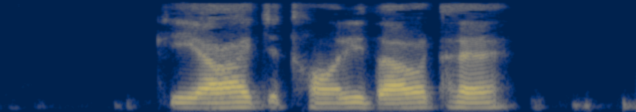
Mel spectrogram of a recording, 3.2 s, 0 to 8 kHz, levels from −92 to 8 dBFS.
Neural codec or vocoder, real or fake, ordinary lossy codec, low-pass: codec, 32 kHz, 1.9 kbps, SNAC; fake; MP3, 48 kbps; 7.2 kHz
